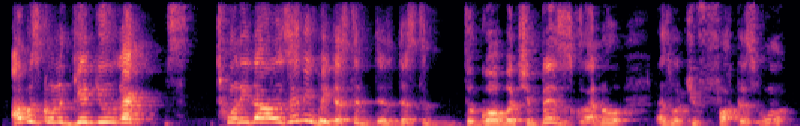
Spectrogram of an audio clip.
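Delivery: high, loud acted-out protest; indignant argument. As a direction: argue back, high-pitched and aggrieved. Arguing with police taking money.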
